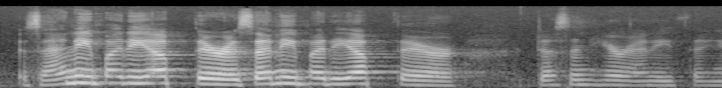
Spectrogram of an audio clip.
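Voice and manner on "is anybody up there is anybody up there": loud, urgent mock yell. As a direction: call up for someone out of earshot. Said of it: "He's yelling".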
